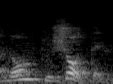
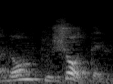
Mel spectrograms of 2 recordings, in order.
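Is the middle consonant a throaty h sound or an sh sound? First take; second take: sh; sh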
